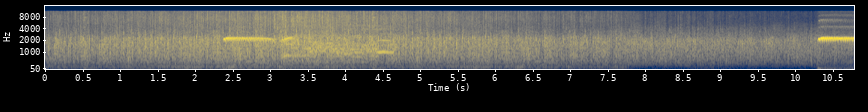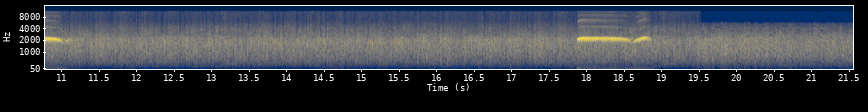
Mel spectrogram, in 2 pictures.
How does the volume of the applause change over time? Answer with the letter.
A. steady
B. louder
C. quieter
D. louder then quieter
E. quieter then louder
C.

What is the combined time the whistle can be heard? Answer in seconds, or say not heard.
3 s.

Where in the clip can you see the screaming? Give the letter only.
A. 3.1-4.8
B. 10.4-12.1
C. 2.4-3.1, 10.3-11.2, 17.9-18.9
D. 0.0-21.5
A.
